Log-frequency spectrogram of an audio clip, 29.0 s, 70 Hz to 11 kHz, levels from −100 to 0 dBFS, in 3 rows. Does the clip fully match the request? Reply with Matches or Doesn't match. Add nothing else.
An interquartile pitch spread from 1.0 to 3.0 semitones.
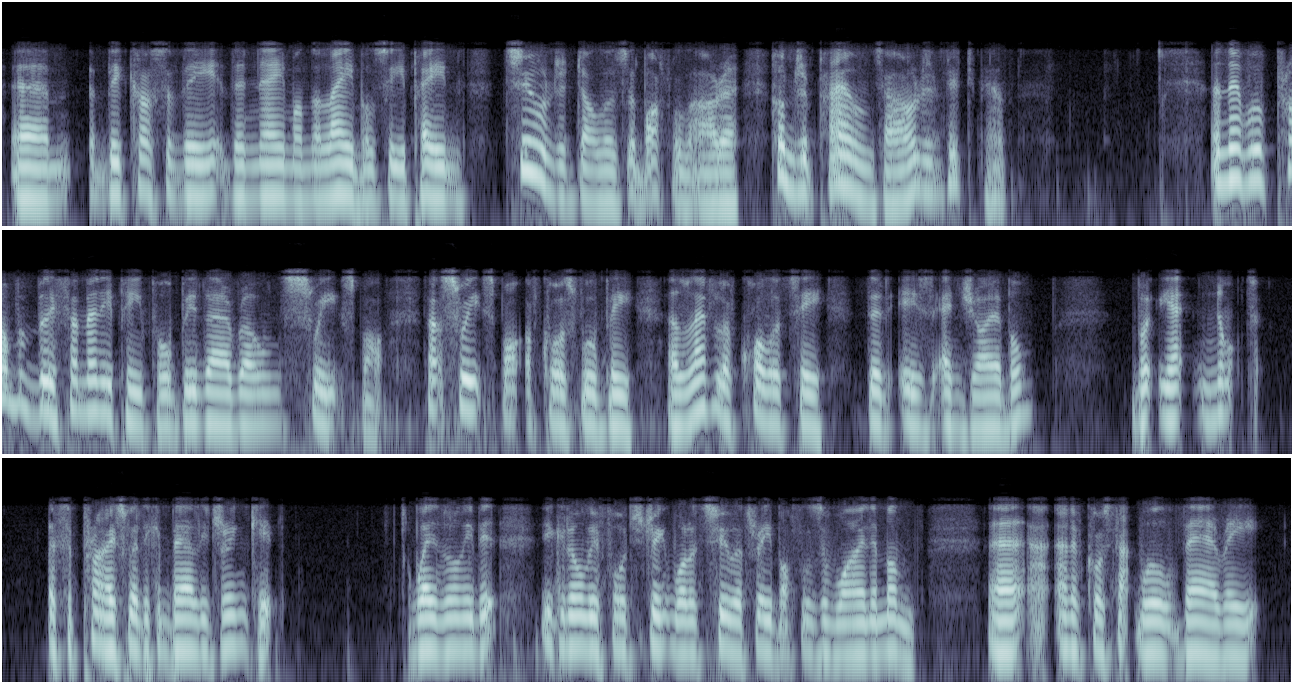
Matches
